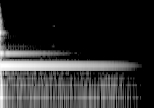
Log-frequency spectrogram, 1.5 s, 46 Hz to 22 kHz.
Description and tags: SanzAnais 72 C4 minibz b
a sanza (or kalimba) multisampled with tiny metallic pieces that produce buzzs
african, kalimba, percussion, sanza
